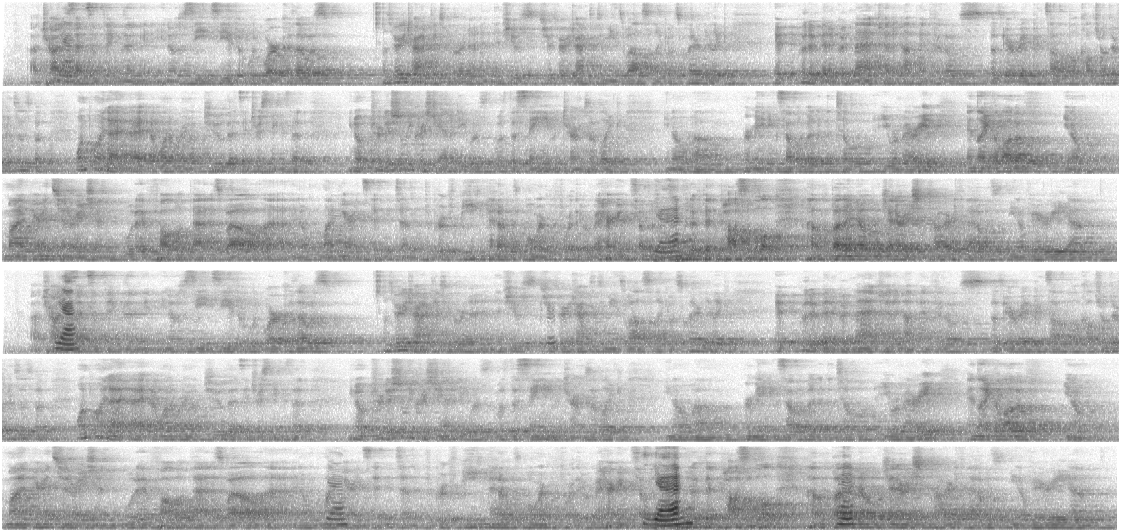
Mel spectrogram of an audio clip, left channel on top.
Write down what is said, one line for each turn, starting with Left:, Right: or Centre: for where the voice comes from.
Left: uh, try
Right: yeah.
Left: to set some things in, in- you know, to see see if it would work because I was I was very attracted to her and and and she was
Right: Mhm.
Left: she was very attracted to me as well. So like it was clearly like it could have been a good match had it not been for those those irreconcilable cultural differences. But one point I, I, I want to bring up too that's interesting is that, you know, traditionally Christianity was was the same in terms of like, you know, um, remaining celibate until you were married, and like a lot of you know my parents' generation would have followed that as well. I, I know my
Right: Yeah.
Left: parents didn't. Um, the proof <laughs> being that I was born before they were married, so
Right: Yeah.
Left: <laughs> it would have been impossible. Um, but
Right: Uh,
Left: I know the generation prior to that was, you know, very, um,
